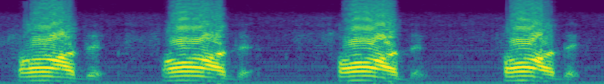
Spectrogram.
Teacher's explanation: രണ്ടു മുൻപല്ലുകളുടെ ഇടയിൽ നിന്നാണ് ഈ അക്ഷരം ഉച്ചരിക്കേണ്ടത്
